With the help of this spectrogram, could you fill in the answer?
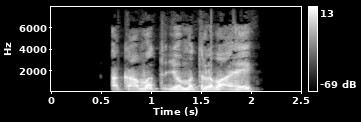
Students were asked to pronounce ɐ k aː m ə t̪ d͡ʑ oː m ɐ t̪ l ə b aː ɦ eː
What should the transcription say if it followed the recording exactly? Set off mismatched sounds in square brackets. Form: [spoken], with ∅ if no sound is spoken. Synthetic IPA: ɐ k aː m ə t̪ d͡ʑ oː m ɐ t̪ l ə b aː ɦ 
